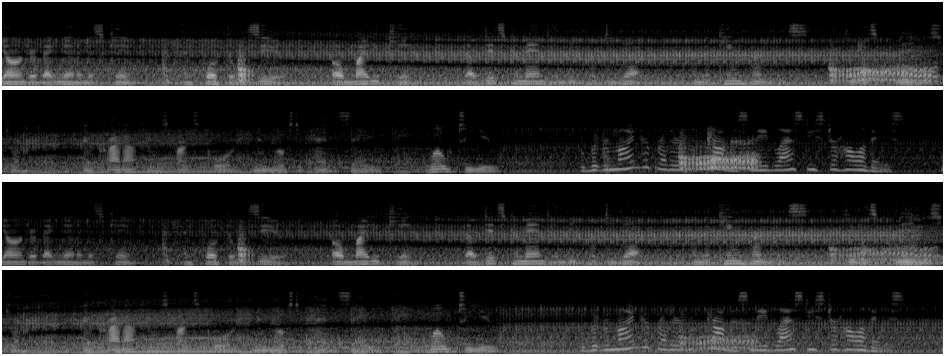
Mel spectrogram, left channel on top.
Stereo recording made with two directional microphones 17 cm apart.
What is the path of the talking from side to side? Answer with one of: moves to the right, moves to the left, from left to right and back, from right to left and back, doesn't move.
moves to the right.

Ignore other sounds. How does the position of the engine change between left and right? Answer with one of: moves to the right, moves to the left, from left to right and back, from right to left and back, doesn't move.
moves to the right.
